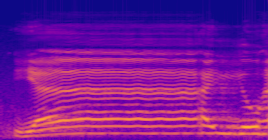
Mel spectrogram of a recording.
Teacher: کھڑی زبر کے بعد حمزہ دوسرے کلمے میں ہے تو یہاں پر مد منفصل ہوگی، 2 سے 3 الف تک کھینچ کر پڑھیں گے۔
